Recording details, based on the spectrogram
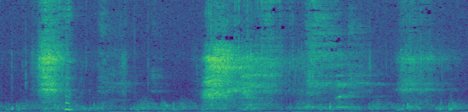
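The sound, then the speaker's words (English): A fetal heartbeat on an ultrasound monitor in the Skit Guys skit Motherhood, heard as rhythmic, muffled whooshing pulses that repeat steadily over a low, grainy background hum, fairly loud, with no talking. “And right there's the heartbeat.”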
